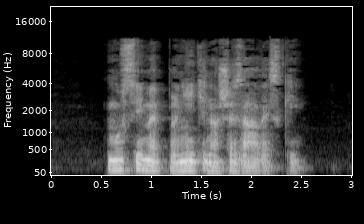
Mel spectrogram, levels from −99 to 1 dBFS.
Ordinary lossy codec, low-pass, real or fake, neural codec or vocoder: AAC, 32 kbps; 10.8 kHz; fake; vocoder, 24 kHz, 100 mel bands, Vocos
